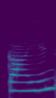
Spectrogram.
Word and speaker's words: kind: ये भी फ्रेंड्स वैसा ही वर्ड है KIND, तो इसको हम किंड नहीं पढ़ेंगे, यहाँ पे भी आई का प्रोनाउंसिएशन आ हो रहा है, तो क्या पढ़ेंगे? इसको हम पढ़ेंगे काइंड।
